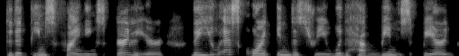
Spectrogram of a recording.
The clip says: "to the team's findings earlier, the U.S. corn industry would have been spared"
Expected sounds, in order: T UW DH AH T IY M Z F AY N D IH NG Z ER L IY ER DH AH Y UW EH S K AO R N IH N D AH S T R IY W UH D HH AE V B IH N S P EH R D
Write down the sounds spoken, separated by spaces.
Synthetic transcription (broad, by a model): T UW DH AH T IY M S F AY N D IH NG S ER L IY ER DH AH Y UW EH S K AO R N IH N D AH S T R IY W UH D HH AE V B IH N S P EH R D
